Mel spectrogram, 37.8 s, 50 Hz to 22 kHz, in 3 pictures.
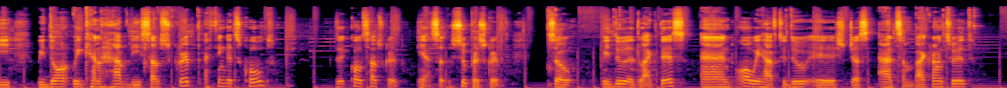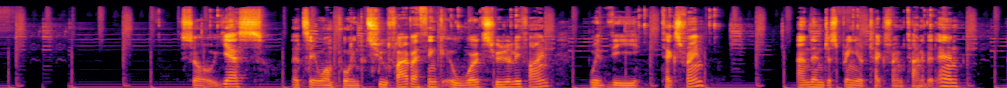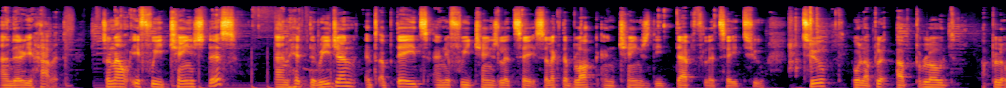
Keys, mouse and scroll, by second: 0.5 m, 1.6 3, 2.0 click, 8.2 scroll down 1, 8.4 middle click, 9.7 click, 12.0 double click, 13.9 click, 15.5 double click, 16.2-17.8 typing, 18.1 click, 20.7 double click, 21.3 click, 22.1 scroll up 1, 23.1 click, 24.5-24.9 scroll down 1, 24.9 Escape, 25.6 scroll up 1, 25.9 scroll down 1, 26.1 middle click, 26.5 click, 26.7 double click, 27.7 click, 28.5 Escape, 28.5 Escape, 28.6-29.4 typing, 29.5-30.3 scroll up 1, 31.5 click, 33.2 click, 34.9 2, 35.2 Return, 35.9-36.2 scroll down 1, 36.4 Escape, 36.4 Escape, 36.8 scroll up 1.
